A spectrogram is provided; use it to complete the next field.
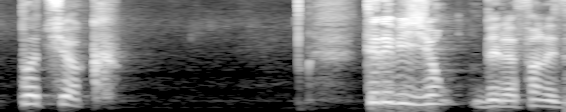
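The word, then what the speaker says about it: pottok: Ça s'écrit Potok, mais ça se prononce exactement comme Paul l'a dit, Potioc.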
